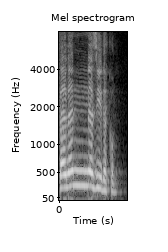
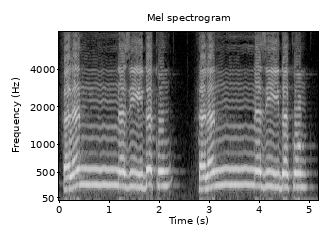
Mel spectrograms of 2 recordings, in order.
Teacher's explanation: طيب، في قول الله سبحانه وتعالى، هذه الملاحظة السادسة، في قول الله سبحانه وتعالى فلن نزيدكم، هنا عندنا نونا النون الأولى فلن، وهنا النون الثانية نزيدكم، فنون ساكنة مع نون أصبح عندنا إدغاما، أصبح عندنا إدغام بغنة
